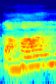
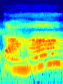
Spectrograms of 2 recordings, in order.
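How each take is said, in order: First: The word ends with a full n sound. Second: The word ends in a nasalized vowel. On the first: The speaker calls it wrong. "कहान नहीं कहेंगे" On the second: The speaker calls it right. "कहां कहेंगे"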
